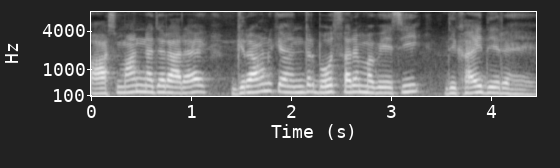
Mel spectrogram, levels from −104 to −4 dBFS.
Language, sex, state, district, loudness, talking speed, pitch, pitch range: Hindi, male, Chhattisgarh, Bastar, -16 LUFS, 200 wpm, 210 Hz, 190-220 Hz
